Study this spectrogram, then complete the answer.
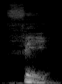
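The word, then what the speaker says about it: fae: 23 is frey or fey. Fey is probably the more common one, if you ask me. So F-R-A-E, frey, or F-A-E, fey.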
